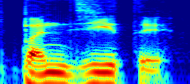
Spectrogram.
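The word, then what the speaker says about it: бандиты: The proper way to say it is banditi.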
